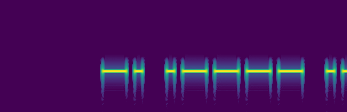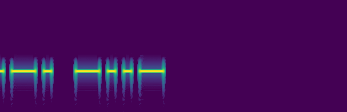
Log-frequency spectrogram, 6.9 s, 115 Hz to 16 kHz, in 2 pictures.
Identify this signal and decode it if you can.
Morse code, heard as a keyed tone, about 15 wpm, 700 Hz. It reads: N1FX
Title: USA Call Signs - 4 Characters - 15wpm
